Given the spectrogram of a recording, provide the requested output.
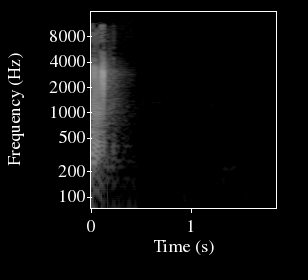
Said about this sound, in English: Yeah, this is Germany calling. I would like a Bratwurst fart, please. Oktoberfest is coming. I would like a Bratwurst fart and a potato pancake fart, please.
